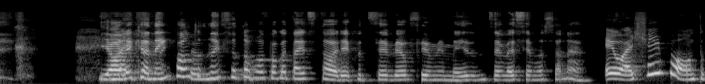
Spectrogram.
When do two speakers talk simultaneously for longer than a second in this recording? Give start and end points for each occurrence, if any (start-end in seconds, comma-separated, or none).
1.1-2.6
